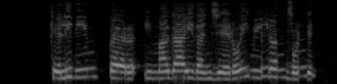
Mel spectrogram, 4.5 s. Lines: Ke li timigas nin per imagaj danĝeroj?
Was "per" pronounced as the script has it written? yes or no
yes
